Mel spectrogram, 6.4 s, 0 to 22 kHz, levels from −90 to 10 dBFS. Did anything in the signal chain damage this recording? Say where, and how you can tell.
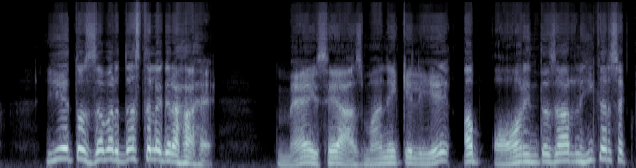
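Yes, at the codec stage, throughout the speech, with Opus compression the likely cause. Tones sound rough and grainy where starved bands are refilled with folded or noise-like energy. The spectrogram stays densely filled, with few holes, up to about 20.4 kHz, which fits fullband CELT near 24 kbps.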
